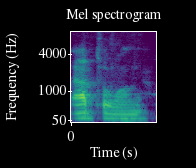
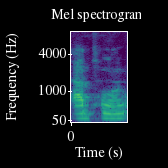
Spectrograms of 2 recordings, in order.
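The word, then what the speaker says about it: Abteilung: So when I was you're asking the type of oils if you're still there uh 3D painter it's pronounced abtoong I think it's called pronounced abtoong oils and they were originally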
